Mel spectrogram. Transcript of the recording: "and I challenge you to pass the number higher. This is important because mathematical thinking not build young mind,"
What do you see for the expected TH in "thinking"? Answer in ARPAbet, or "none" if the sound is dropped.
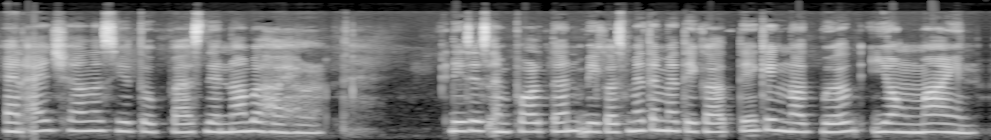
T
